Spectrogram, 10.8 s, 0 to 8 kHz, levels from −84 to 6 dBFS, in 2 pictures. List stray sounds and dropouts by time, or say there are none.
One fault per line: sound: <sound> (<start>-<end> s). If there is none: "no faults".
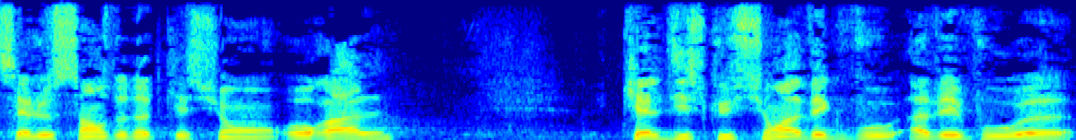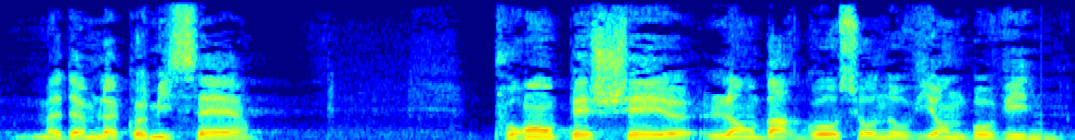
no faults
